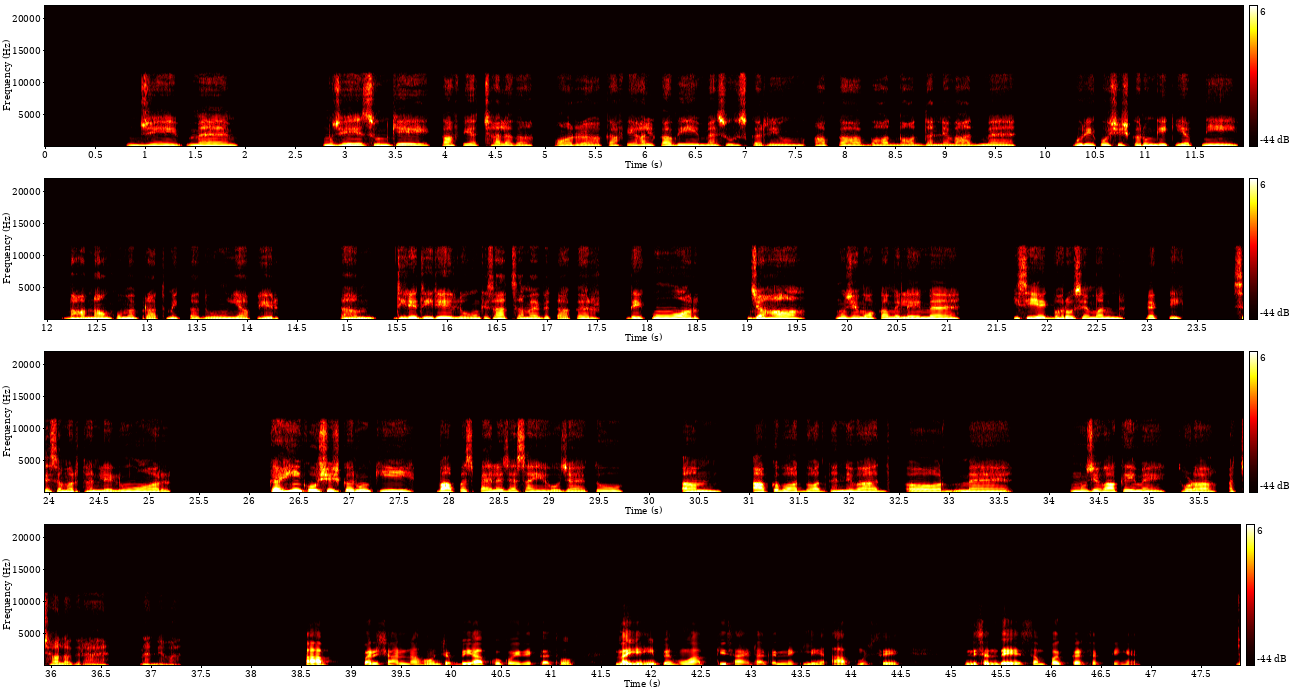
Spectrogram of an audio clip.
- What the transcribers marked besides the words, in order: none
- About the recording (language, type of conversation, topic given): Hindi, advice, ब्रेकअप के बाद मित्र समूह में मुझे किसका साथ देना चाहिए?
